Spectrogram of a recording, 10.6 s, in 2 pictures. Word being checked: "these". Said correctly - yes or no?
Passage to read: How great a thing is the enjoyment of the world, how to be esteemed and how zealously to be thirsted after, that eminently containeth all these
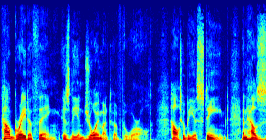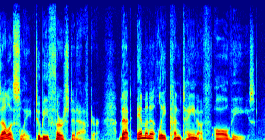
yes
